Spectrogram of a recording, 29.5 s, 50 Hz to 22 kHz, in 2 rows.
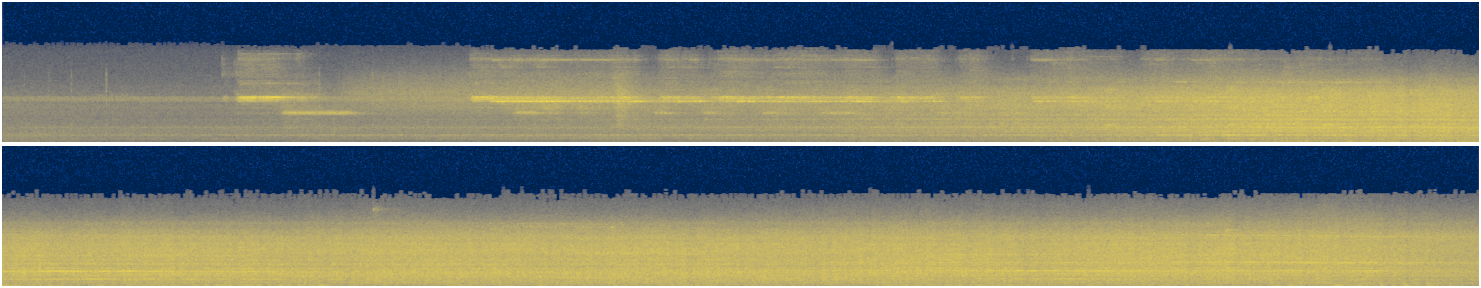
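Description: PKP Intercity ED250 Pendolino high-speed electric train approaching and passing at speed. Thin high tones come and go while it is still distant. The train's noise builds and is loud from about twelve seconds in, a steady hum and whine over the wheel and air noise as the long train goes by.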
